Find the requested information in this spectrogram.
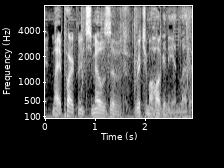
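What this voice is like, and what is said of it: Impersonates a comedic movie anchorman voice. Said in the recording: “When you do an impersonation, your go-to accent is Ron Burgundy”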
